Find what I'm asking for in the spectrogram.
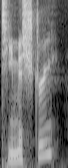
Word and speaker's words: Teamistry: you act as the producer of this podcast called Teamistry, produced for Atlassian. Did I pronounce that correctly? Yeah. – Yep, that's right.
